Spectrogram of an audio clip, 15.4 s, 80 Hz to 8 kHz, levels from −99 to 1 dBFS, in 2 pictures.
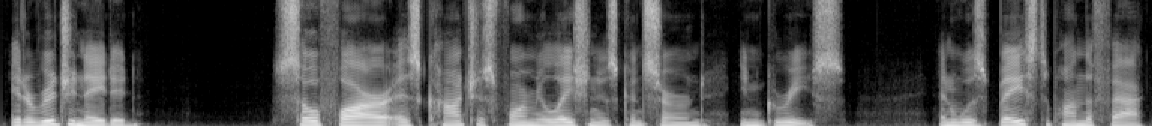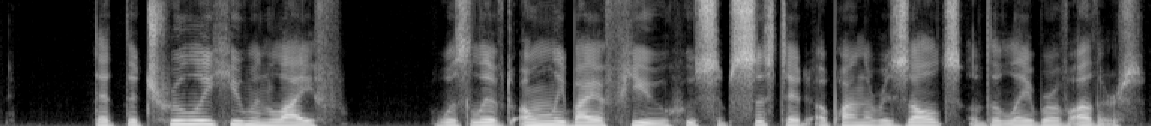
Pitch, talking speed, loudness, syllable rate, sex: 170 Hz, 150 wpm, -19 LUFS, 5.0 syllables/s, female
